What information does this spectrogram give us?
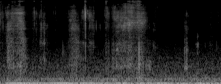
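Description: Crunchy biting and chewing of deep-fried pufferfish, a dense, continuous crackle of crisp coating being eaten, fairly loud and steady throughout with no talking.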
